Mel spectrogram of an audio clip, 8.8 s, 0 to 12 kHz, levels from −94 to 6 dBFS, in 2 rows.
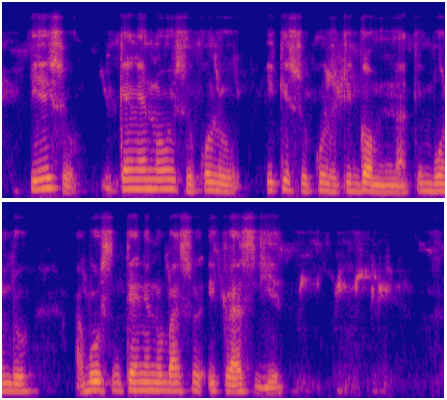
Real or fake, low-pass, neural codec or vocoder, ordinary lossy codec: fake; 7.2 kHz; codec, 16 kHz, 4.8 kbps, FACodec; Opus, 32 kbps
